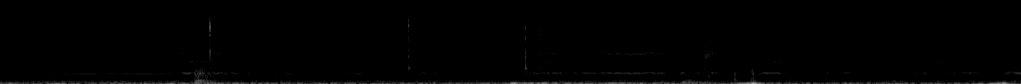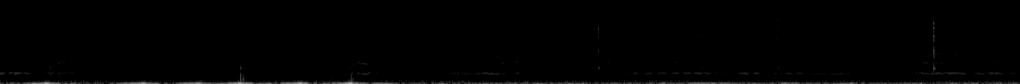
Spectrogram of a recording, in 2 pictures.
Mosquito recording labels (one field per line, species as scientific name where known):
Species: Anopheles arabiensis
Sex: female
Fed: unfed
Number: one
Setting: cup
